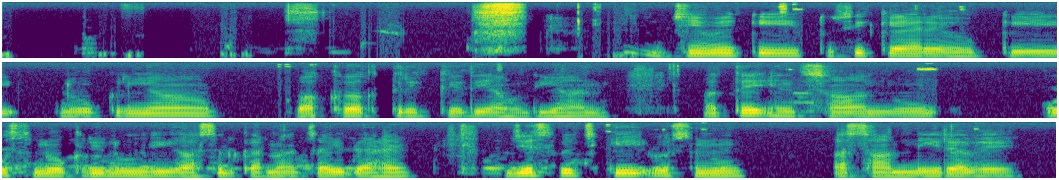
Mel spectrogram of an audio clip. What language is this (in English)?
Punjabi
